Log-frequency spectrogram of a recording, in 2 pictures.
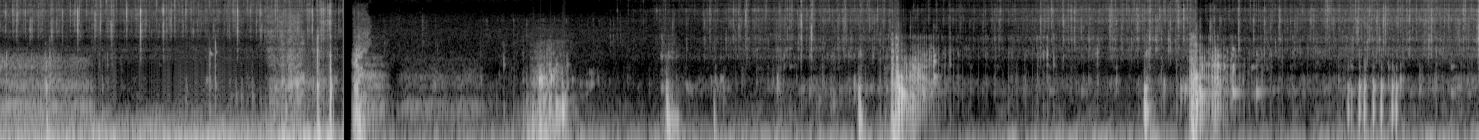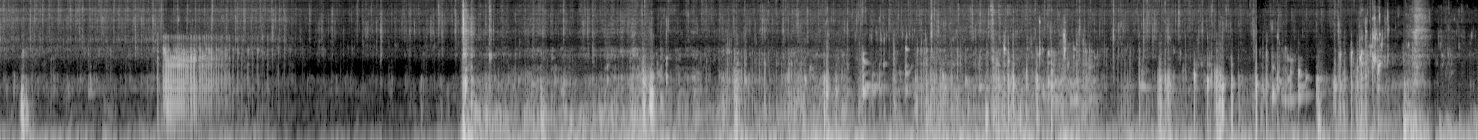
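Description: Water splashing and gurgling in irregular bursts, turning into a denser, steadier churning about two-thirds of the way in.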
